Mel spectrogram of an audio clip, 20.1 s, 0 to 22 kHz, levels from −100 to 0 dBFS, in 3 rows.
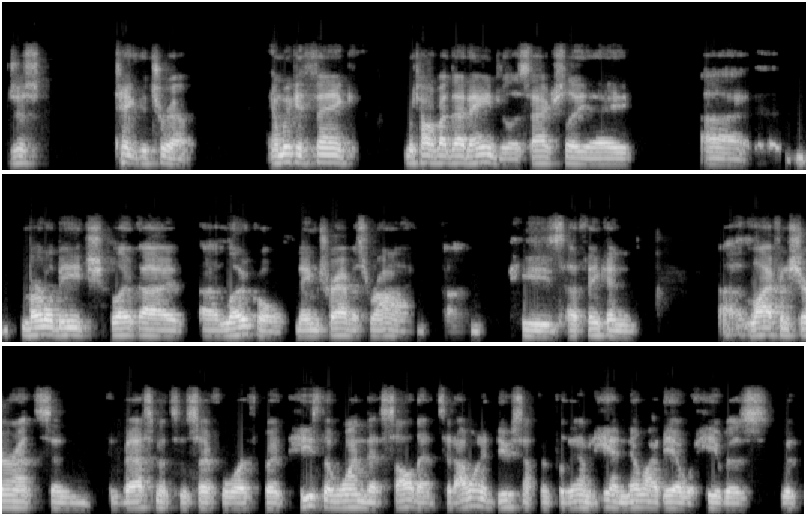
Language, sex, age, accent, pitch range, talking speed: English, male, 40-59, American, 105-120 Hz, 190 wpm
